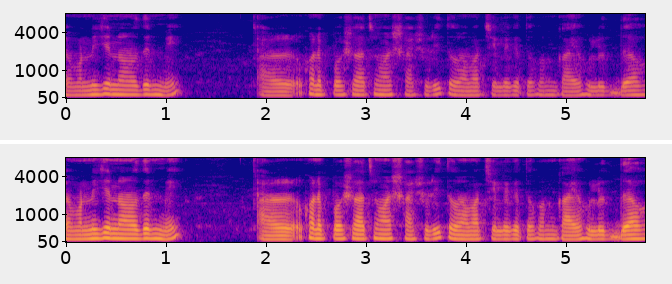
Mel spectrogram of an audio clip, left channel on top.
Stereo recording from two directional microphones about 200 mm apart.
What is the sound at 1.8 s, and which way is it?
Speech, 10° right (ahead or behind).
